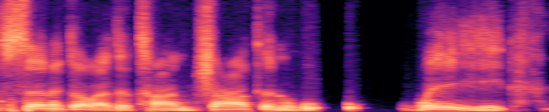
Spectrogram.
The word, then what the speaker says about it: Wade: at the time, Jonathan Wade is how it's spelled, but they pronounce it wide or Jonathan Wade.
